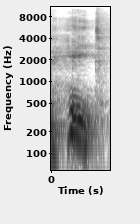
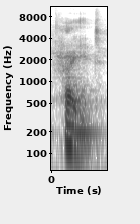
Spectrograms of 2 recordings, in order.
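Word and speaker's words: Haidt: mental illness by Jonathan hate oh I understand he actually pronounces his last name as height but uh anyway um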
